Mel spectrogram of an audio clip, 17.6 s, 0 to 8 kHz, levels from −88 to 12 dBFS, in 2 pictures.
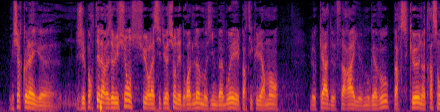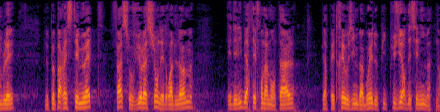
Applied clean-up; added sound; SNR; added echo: none; none; none; none.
